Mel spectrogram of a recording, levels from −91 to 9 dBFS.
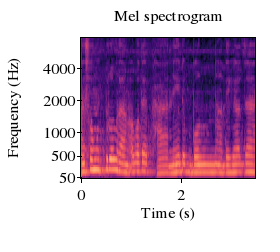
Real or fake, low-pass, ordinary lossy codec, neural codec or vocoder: fake; none; none; codec, 16 kHz, 4 kbps, FunCodec, trained on Chinese and English, 50 frames a second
